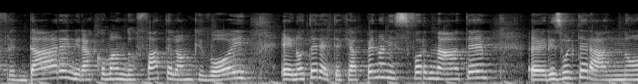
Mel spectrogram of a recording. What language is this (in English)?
Italian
